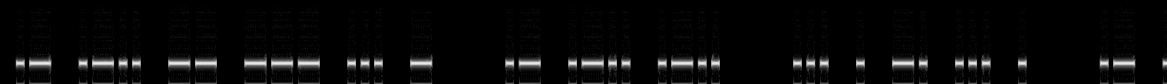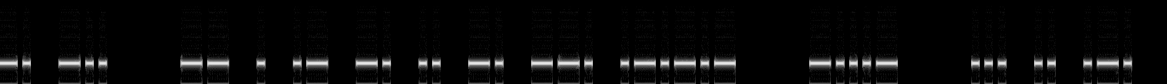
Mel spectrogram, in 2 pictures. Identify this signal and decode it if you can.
Morse code, heard as a keyed tone, about 18 wpm, spaced as for 15 wpm, 1000 Hz. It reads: ALMOST ALL SENSE AND MEANING. <BT> SIR
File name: qotdfiles / 15wpm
